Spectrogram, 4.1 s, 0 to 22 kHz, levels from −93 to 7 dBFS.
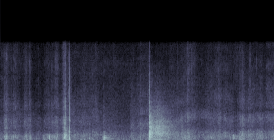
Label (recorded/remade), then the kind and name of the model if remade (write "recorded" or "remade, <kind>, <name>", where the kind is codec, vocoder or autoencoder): remade, vocoder, Vocos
